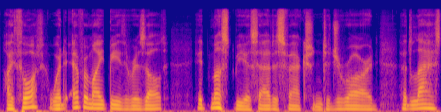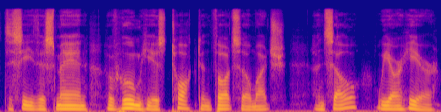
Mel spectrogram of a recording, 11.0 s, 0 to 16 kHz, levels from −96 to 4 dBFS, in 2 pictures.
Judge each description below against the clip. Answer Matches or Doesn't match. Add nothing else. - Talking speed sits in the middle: Matches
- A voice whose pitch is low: Matches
